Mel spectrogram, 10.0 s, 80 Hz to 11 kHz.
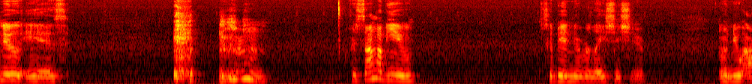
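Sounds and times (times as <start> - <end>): woman clearing throat: 2.3 - 3.6
woman coughing: 2.3 - 3.6.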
